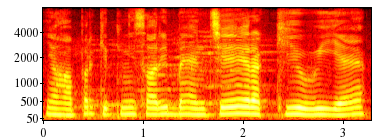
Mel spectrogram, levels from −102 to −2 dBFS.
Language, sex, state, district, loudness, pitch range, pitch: Hindi, male, Uttar Pradesh, Shamli, -17 LUFS, 160-175 Hz, 170 Hz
